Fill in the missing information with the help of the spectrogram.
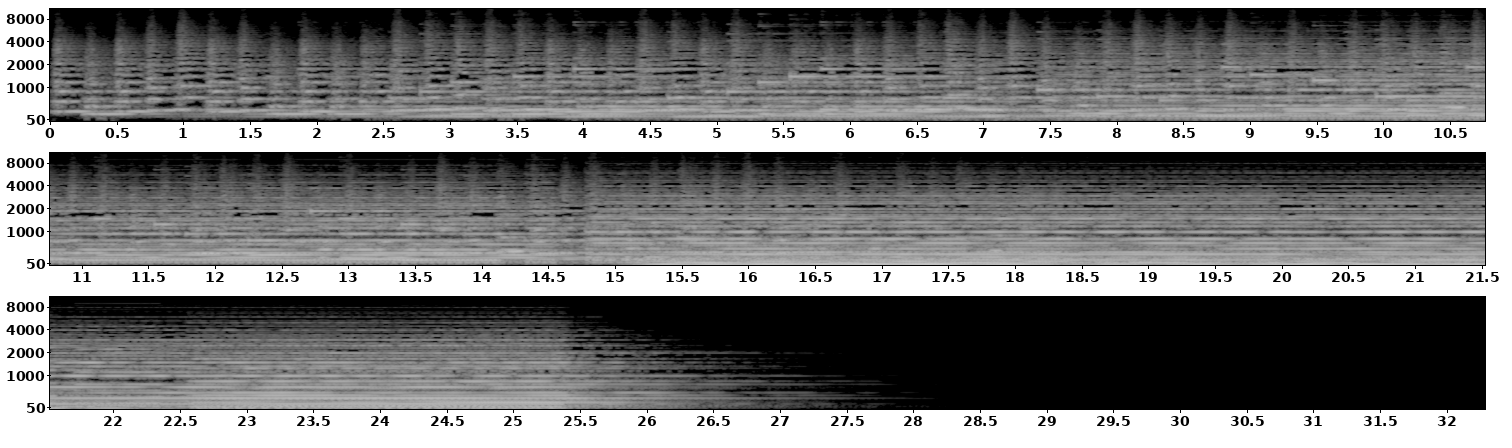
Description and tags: Epic song
epic, organ, string, synthesizer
